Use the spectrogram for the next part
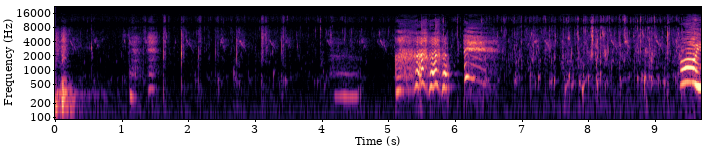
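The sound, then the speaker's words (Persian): Fresh, ice-cold spring water trickles and pours in a steady, splashing stream that starts about halfway through after a quieter stretch of faint clicks and rustles, with brief voice-like sounds near the end. “چشمه هورا، بالاخره آب یخ تازه پیدا کردم. واقعا یخه، همونطوری که آقای سزمن میخواست.”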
